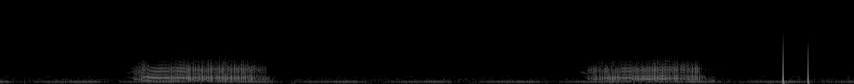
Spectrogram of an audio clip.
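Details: Cat: two loud rattling, slightly tonal snores on breaths about four seconds apart over a steady low hum, two faint clicks at the end; snoring.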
